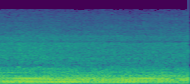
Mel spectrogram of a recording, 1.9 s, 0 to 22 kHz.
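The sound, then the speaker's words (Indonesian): A motorcycle engine rumbles loudly at a warung (roadside food stall) in Bintaro Sector 7, a steady low, throaty drone that holds for about two seconds before easing slightly at the end, with no voices. “berisik nih motor.”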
